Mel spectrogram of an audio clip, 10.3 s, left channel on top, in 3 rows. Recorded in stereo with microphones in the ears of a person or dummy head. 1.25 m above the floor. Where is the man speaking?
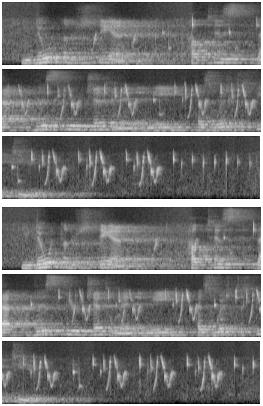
30° right (ahead or behind), 0.8 m.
